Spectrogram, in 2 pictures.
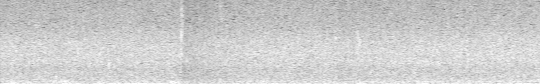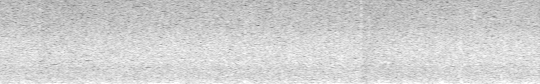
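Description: Steady rain heard during a drive on wet roads: an even hiss, with a few faint drop ticks and a brief dip about two seconds in.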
